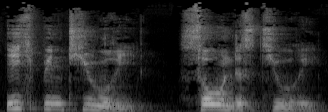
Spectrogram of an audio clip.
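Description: A man's voice: on the high side, lively intonation, moderate pace, a little mellow, roomy sound, lightly acted. A man reading the part of a proud, defiant young would-be knight in an audiobook, speaking raised and insistent.

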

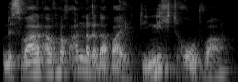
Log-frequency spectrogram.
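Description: A man voicing a cowardly young male servant who wails in high yelps. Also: sing-song, normal speed, mellow, lightly acted. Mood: grudging. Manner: wailing, high-pitched yelps. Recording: echoey room.

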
